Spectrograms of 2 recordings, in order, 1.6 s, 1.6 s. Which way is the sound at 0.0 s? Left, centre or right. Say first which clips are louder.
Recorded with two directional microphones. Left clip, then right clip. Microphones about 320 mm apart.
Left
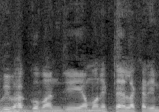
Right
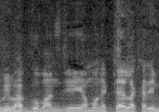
Even; centre.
